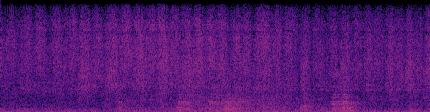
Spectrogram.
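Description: Wet sanding of the clear coat on a hot rod Dart with a flow coat, a steady close rubbing and scrubbing that runs continuously with slight rhythmic swells.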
